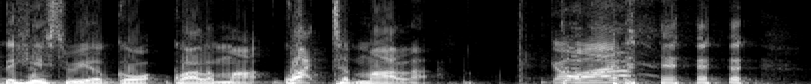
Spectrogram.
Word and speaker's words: Guatemala: Did I say it right? No, you did not. That is not Gualamala. It is Guatemala.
